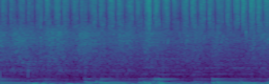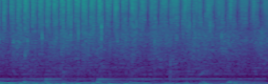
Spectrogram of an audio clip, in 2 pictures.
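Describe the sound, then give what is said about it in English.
Hands rub quickly together in many rapid, rhythmic swishing strokes, a fairly faint, even friction sound with nothing else heard. “Quickly rub your hands together and feel how the temperature of your skin might be changing.”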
